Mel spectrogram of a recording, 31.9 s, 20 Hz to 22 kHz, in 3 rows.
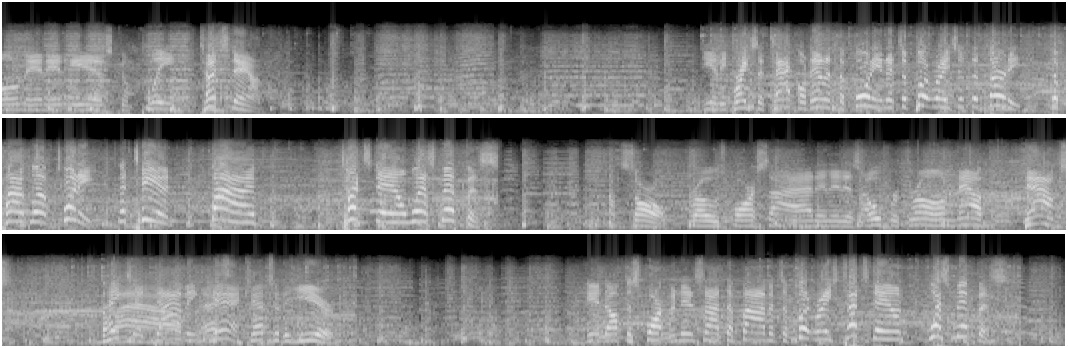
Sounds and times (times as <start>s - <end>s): Speech: 0.0s - 2.6s, 7.0s - 13.2s, 14.0s - 15.6s, 16.8s - 21.4s, 22.3s - 24.6s, 27.1s - 31.4s
Music: 0.0s - 31.9s.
